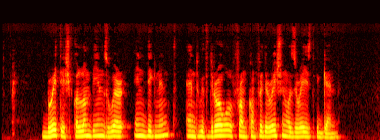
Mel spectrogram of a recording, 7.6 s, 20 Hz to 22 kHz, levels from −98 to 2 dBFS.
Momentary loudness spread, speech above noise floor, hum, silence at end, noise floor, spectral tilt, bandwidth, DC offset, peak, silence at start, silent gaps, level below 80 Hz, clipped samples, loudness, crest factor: 8 LU; 50 dB; none; 0.85 s; -73 dBFS; -8.5 dB/octave; 9.4 kHz; under 0.1%; -6 dBFS; 0.25 s; none; -62 dBFS; under 0.1%; -24 LUFS; 18 dB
